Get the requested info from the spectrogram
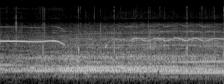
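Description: Crowd cheering just after a song ends, with long shouted whoops and a warbling whistle over the noise.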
